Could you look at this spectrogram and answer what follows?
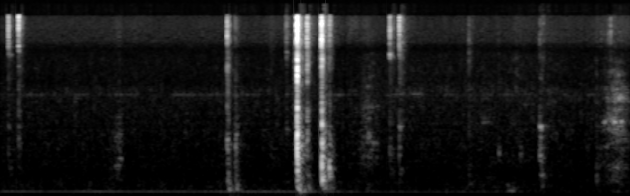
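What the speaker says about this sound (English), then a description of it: "we can go ahead and type in a hint" Scattered keystrokes on a computer keyboard while entering a time into office software, a few louder clicks clustered together among sparse, faint taps over a steady low hum.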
